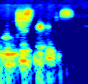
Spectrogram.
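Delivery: high, hushed mock complaint; imitated frustration. Official quoting fed-up people on the back-and-forth, mildly frustrated imitation. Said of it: "that has frustrated people because they're like".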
